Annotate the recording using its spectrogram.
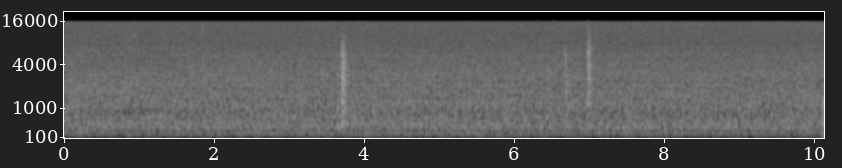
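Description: Steady fan noise and hum from running electronic equipment, with two faint clicks, one a little under four seconds in and one about seven seconds in.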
